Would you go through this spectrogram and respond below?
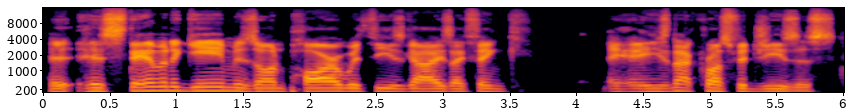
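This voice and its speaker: A man's voice: medium pitch, flat delivery, unhurried, a bit bright, clean tone, dry recording, studio quality. A man co-hosting a podcast in casual, sarcastic, rambling banter with plenty of swearing. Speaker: wrestling podcast co-host.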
